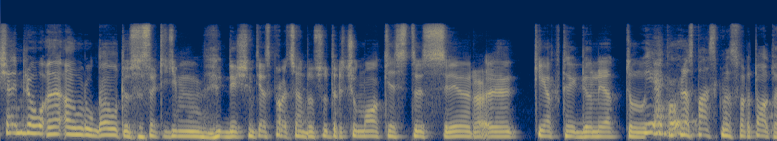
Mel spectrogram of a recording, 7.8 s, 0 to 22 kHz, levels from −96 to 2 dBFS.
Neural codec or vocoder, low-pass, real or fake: codec, 24 kHz, 1 kbps, SNAC; 10.8 kHz; fake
